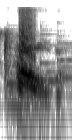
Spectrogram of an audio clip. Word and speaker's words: Kalb: And yes, apparently that's how you pronounce the guy's name, it's Kalb.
